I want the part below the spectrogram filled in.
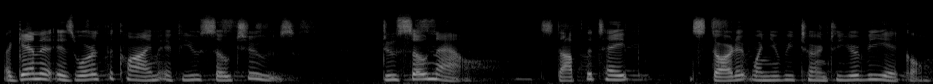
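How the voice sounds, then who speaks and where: An American woman reading scripted tour directions in a measured, formal, instructional manner. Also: medium pitch, steady tone, vocal fry, slight background noise. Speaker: audio tour guide giving directions. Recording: distant-sounding 1983 cassette tape.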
